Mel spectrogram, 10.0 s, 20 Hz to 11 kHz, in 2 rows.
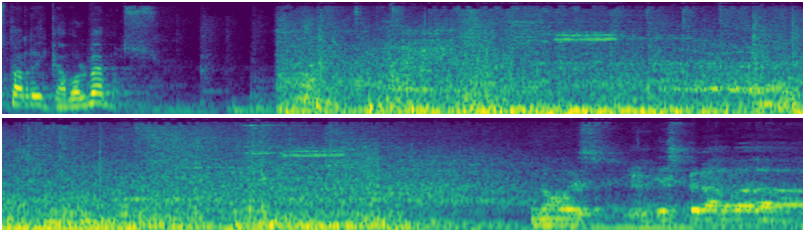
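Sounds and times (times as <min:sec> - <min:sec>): sharp hit effects: 0:01.7 - 0:08.6.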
